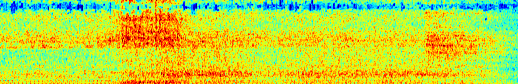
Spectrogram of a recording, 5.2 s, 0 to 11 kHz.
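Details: John Deere D110 lawn tractor after oil change and greasing, gas poured into carburetor: small single-cylinder engine catches and settles into a steady, even run with no knocks or misses; sounds healthy.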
